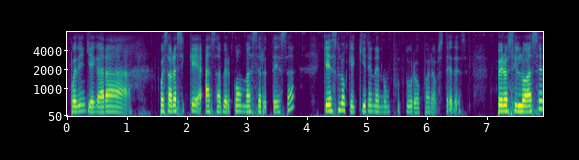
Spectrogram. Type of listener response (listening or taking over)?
listening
